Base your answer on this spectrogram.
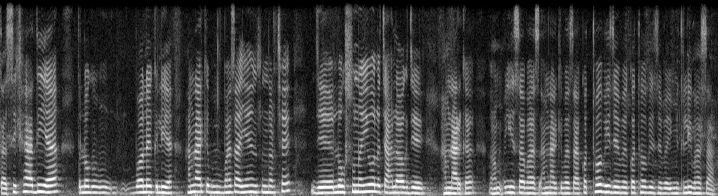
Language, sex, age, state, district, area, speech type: Maithili, female, 60+, Bihar, Madhepura, rural, spontaneous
